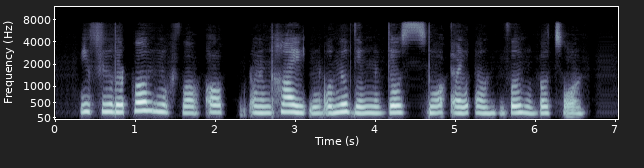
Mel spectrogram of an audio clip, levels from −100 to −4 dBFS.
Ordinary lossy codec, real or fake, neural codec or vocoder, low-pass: none; fake; codec, 16 kHz, 0.5 kbps, FreqCodec, larger model; 7.2 kHz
